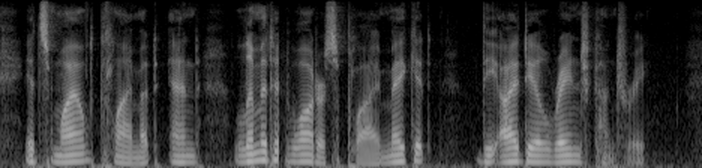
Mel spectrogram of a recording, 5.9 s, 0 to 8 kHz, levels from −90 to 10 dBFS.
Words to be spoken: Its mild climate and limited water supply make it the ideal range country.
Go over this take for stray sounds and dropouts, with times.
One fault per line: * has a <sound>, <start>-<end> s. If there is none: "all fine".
* has a dropout, 2.3-2.4 s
